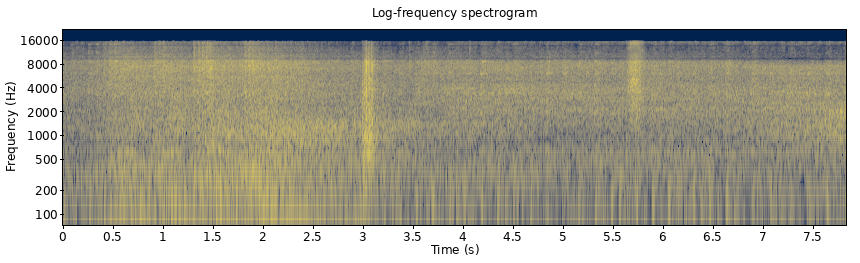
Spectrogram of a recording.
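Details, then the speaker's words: Honda Beat FI scooter with weak fuel pump (only 20 psi pressure), hesitating on throttle: uneven idle with metallic ringing from the CVT case and sharp pings near three and six seconds; CVT housing ringing noise, cause not pinned down. "suara kring di bagian bak CVT nya juga ya teman-teman Perhatikan dan dengarkan suara kring-kring di CCT"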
